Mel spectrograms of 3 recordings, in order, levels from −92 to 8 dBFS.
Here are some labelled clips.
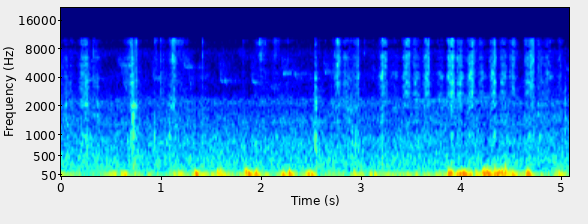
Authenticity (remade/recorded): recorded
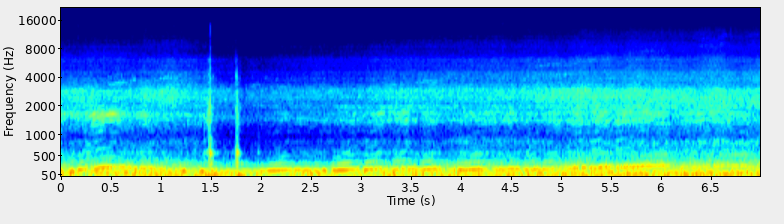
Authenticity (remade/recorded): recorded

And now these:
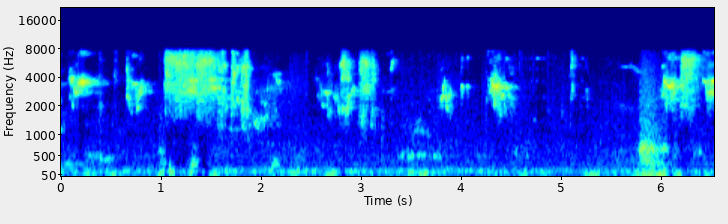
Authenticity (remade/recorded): recorded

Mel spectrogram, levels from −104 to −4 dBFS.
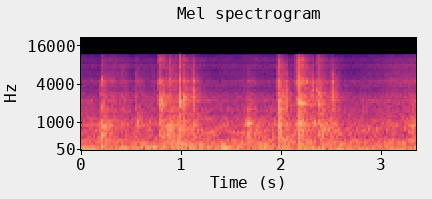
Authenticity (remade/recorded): remade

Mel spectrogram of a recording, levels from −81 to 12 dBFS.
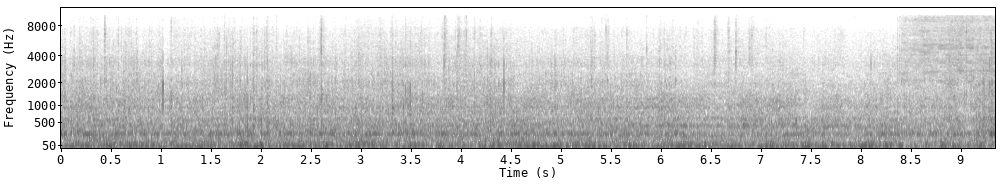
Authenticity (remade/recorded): recorded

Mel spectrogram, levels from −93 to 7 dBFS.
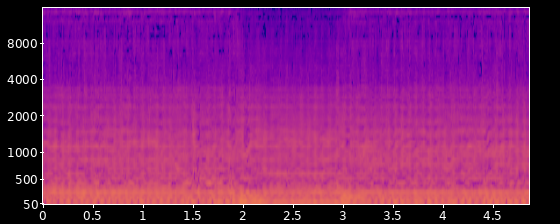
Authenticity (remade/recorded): remade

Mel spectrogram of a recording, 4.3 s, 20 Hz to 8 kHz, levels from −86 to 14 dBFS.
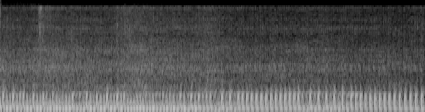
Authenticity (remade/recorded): recorded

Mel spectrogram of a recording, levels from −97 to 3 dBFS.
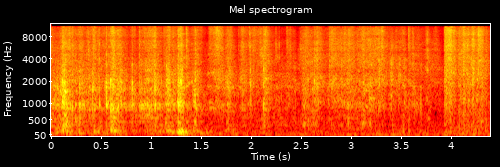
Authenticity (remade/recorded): remade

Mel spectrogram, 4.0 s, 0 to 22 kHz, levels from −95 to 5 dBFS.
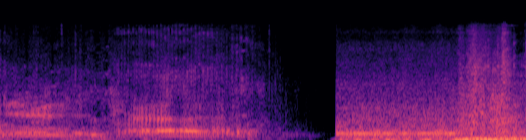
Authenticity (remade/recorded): recorded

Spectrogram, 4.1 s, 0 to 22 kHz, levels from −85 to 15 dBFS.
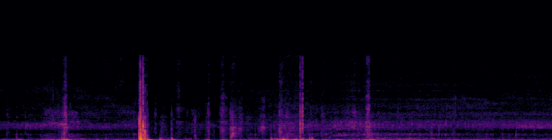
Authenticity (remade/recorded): remade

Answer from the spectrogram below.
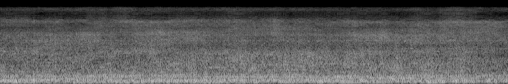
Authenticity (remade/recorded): remade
